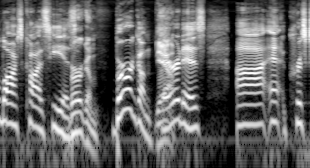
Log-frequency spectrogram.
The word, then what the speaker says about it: Burgum: Doug Bergman? Berman? How do we say his name? That's how lost cause he is. Burgum.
